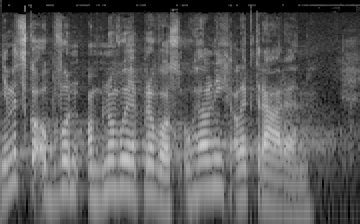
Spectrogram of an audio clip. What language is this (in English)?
Czech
